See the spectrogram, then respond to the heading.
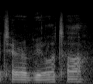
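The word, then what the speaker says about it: terribilità: So even if he had made the connection to that word we know terrible, he still would have missed that schwah sound in the next to last syllable.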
